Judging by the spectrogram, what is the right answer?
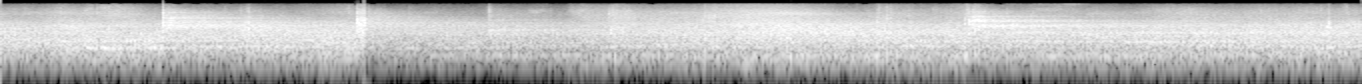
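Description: Ice hockey play: several sharp clacks of sticks and puck, the strongest about two seconds in, over steady, noisy arena sound.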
